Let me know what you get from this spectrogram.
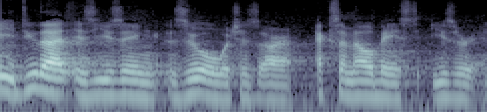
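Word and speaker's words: XUL: But anyway, in the end, you can pronounce it Zool, which I think is really the point of the whole exercise.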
